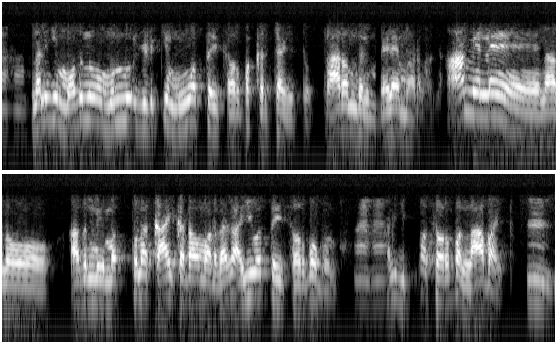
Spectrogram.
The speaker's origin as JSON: {"language": "Kannada", "town": "Palya", "region": "Karnataka", "country": "India", "tie": "born or raised there", "said": "ನನ್ನ ಸ್ವಂತ ಊರು ಬಂದು ಹಾಸನ ಜಿಲ್ಲೆ, ಆಲೂರು ತಾಲೂಕು ಪಾಳ್ಯ ಅಂತ ಹೇಳಿ ನನ್ನೂರು ಅಂತ. ಅಲ್ಲಿಂದ ನಾನು ಮದುವೆನ ಕುಶಾಲನಗರದಲ್ಲಿ ಮಾಡ್ಕೊಂಡೆ."}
